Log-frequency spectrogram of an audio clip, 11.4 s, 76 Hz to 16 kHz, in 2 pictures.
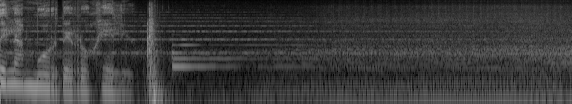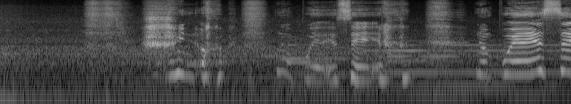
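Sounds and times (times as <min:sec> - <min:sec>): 
speech: 0:00.0 - 0:01.6, 0:09.0 - 0:11.4
car engine running: 0:02.0 - 0:08.8.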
